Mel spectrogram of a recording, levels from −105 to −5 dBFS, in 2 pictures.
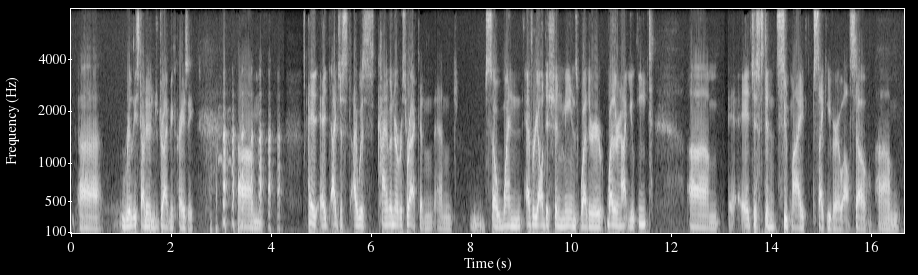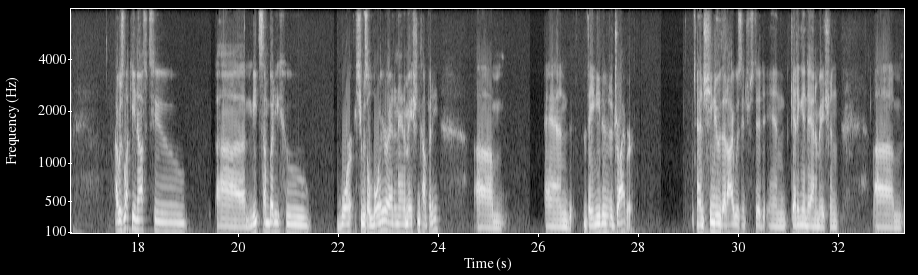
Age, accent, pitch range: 30-49, American, 85-110 Hz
